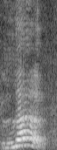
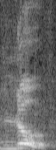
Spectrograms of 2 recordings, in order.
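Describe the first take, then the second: First: The vowel is a short 'uh' sound. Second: The vowel is an 'oh' sound. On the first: The speaker calls it right. "that sound in the throat ... looks like an ah sound" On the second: The speaker calls it wrong. "It's not love"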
